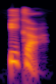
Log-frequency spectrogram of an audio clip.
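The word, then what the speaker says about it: 行か: For eco, this form is eka, pronounced ika. Hear that? Eeka. Really focus on that a sound at the end.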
